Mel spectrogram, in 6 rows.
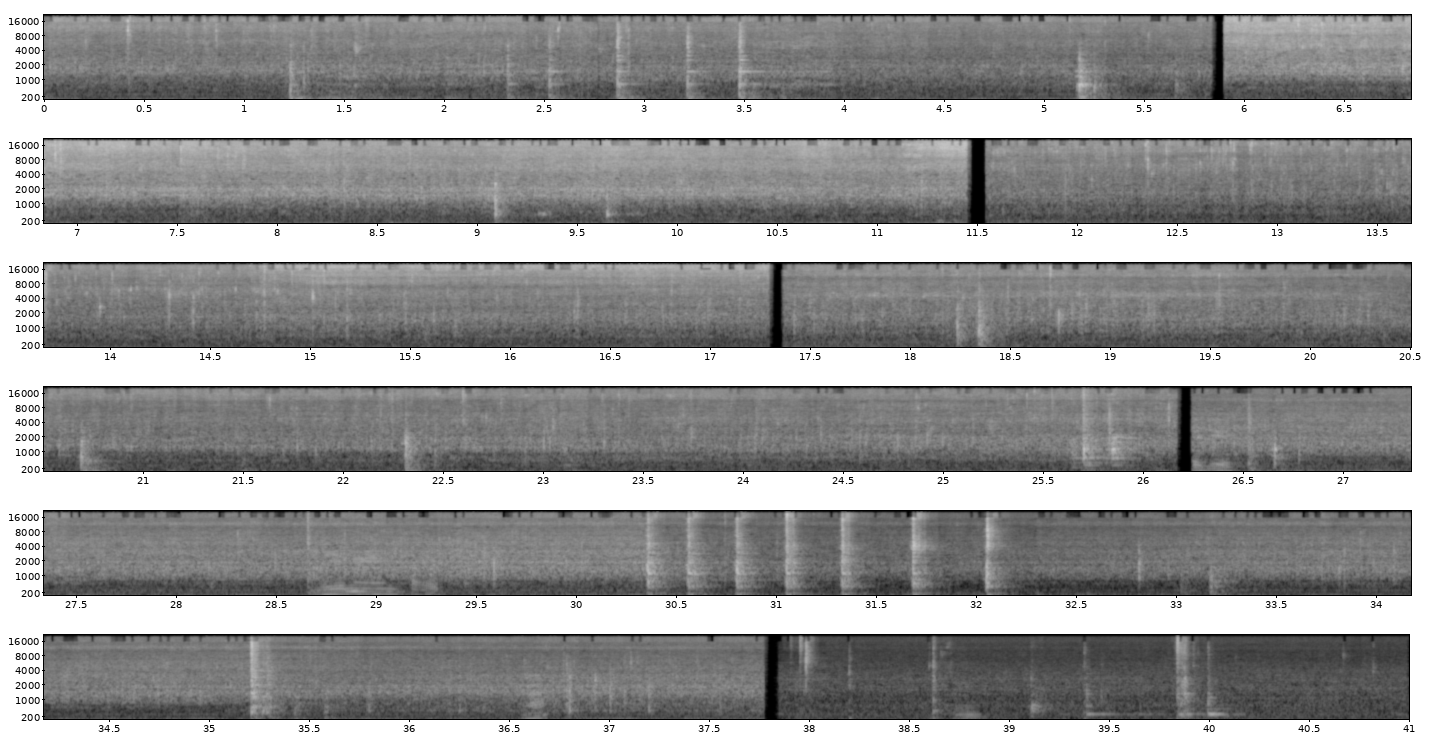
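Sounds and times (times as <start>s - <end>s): meat sizzling in a pan: 0.0s - 37.8s.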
